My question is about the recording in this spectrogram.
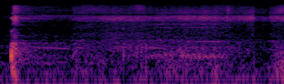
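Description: Quiet room tone inside the van with faint handling noise, opening with one short click.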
